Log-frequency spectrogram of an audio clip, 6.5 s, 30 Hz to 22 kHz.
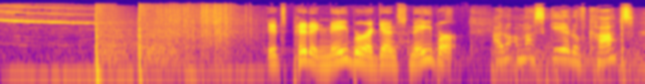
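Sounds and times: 
faint firework whistling tone: 0:00.0 - 0:01.5
illegal fireworks bangs in New York: 0:00.0 - 0:02.7
speech: 0:02.7 - 0:06.4.

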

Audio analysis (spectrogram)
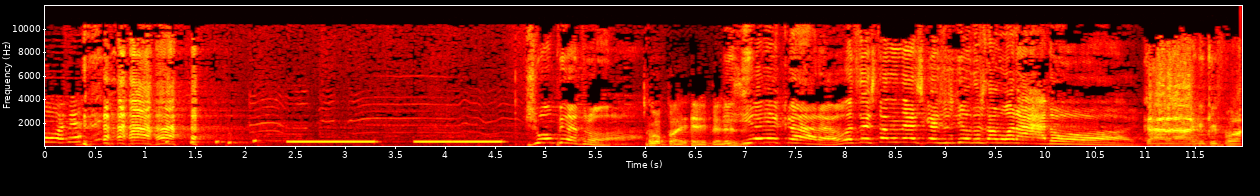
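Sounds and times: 
speech: 0:00.2 - 0:01.6, 0:05.4 - 0:11.9
laughter: 0:00.3 - 0:02.4
Skype call ringing tone on the caller's side: 0:02.4 - 0:04.7.

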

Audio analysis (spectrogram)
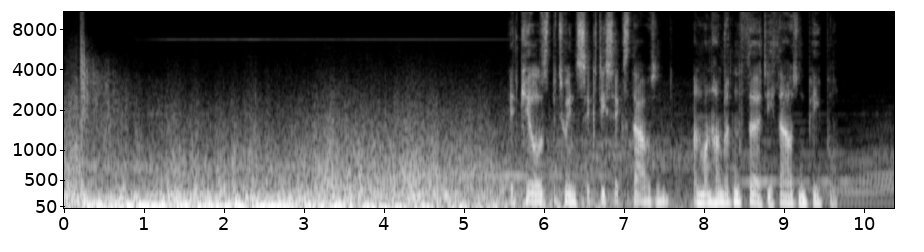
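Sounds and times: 
atomic bomb explosion: 0:00.0 - 0:07.0
heavy low rumbling roar of atomic bomb explosion: 0:00.0 - 0:07.9
speech: 0:05.7 - 0:09.8.

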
